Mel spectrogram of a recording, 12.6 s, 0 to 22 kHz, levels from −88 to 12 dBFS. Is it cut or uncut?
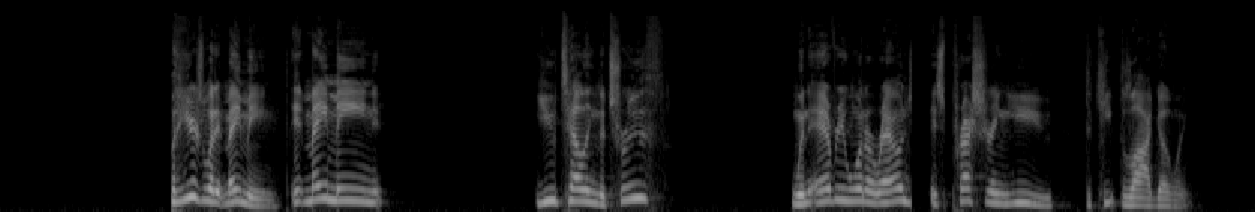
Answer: cut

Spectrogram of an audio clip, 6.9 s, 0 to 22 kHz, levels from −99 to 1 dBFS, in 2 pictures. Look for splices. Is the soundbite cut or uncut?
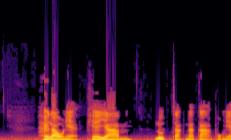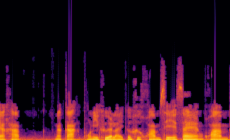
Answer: cut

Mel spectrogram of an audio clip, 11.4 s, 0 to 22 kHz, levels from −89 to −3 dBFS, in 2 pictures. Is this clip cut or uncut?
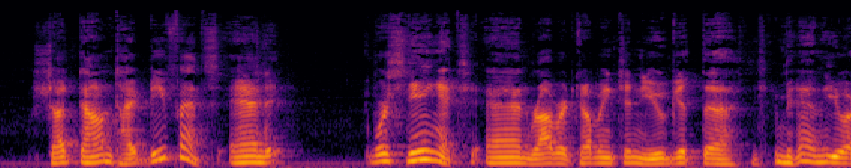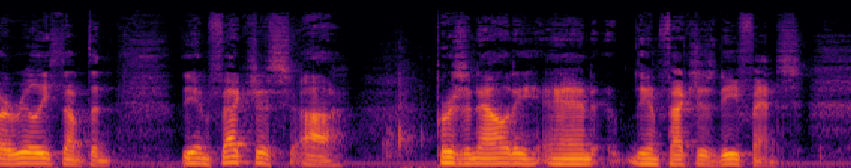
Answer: uncut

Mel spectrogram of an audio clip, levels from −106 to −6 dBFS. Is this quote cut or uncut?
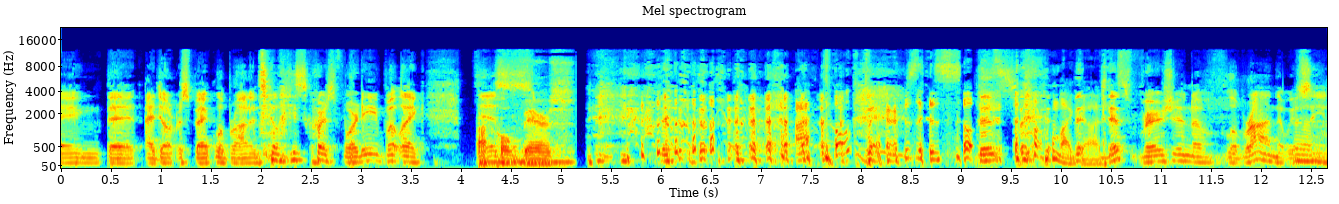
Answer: cut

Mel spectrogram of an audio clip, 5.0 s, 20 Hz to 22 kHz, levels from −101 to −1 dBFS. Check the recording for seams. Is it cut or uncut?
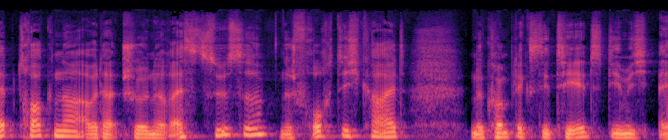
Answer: cut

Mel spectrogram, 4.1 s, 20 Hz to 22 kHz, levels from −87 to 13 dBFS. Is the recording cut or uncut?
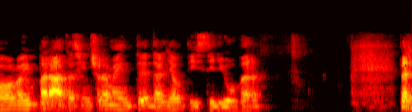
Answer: uncut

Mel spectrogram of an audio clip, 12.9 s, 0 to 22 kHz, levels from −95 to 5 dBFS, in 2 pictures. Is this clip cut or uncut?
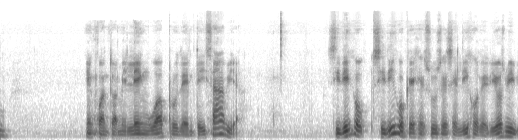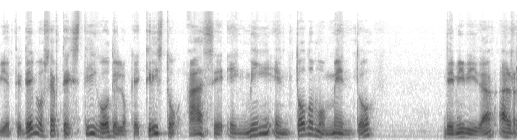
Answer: uncut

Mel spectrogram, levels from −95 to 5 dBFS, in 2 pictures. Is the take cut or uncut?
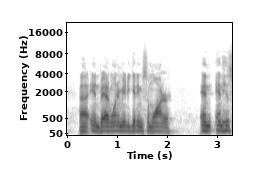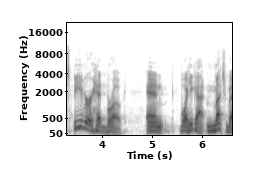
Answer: uncut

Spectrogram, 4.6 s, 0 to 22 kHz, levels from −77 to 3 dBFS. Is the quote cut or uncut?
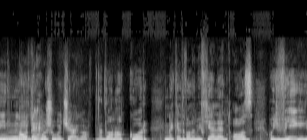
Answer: cut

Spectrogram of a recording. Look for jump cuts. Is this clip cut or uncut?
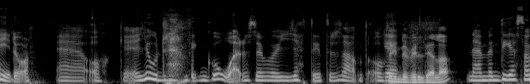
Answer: cut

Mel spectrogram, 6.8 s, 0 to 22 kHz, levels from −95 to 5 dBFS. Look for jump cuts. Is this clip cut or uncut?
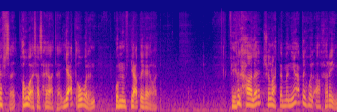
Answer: cut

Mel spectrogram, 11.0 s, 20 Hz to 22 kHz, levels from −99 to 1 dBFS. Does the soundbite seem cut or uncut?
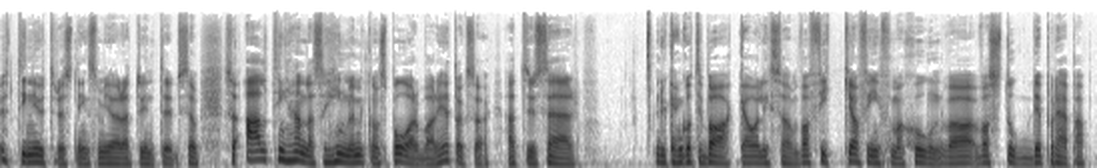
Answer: cut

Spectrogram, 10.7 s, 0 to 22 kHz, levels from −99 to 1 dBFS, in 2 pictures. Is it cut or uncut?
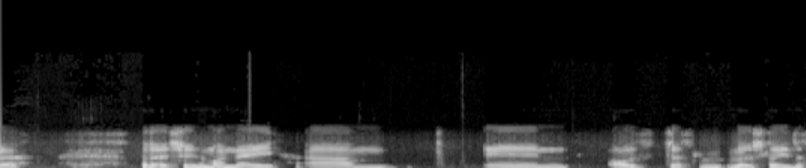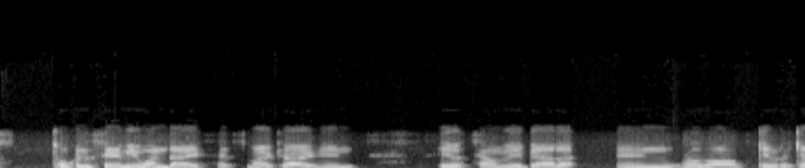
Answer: uncut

